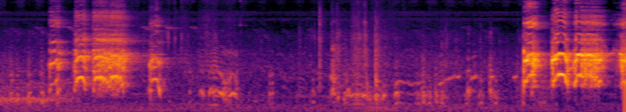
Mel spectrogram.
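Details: A decoy junglefowl from Aceh: hoarse crowing bursts at the start, then quieter chuckling clucks and short notes, ending with a loud ragged crow.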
